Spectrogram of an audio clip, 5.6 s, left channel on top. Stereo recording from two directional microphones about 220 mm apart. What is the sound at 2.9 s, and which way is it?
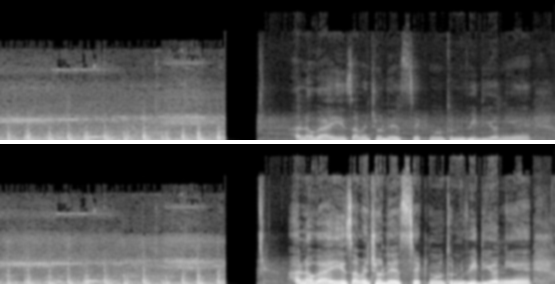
A woman's voice, 50° right (ahead or behind).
